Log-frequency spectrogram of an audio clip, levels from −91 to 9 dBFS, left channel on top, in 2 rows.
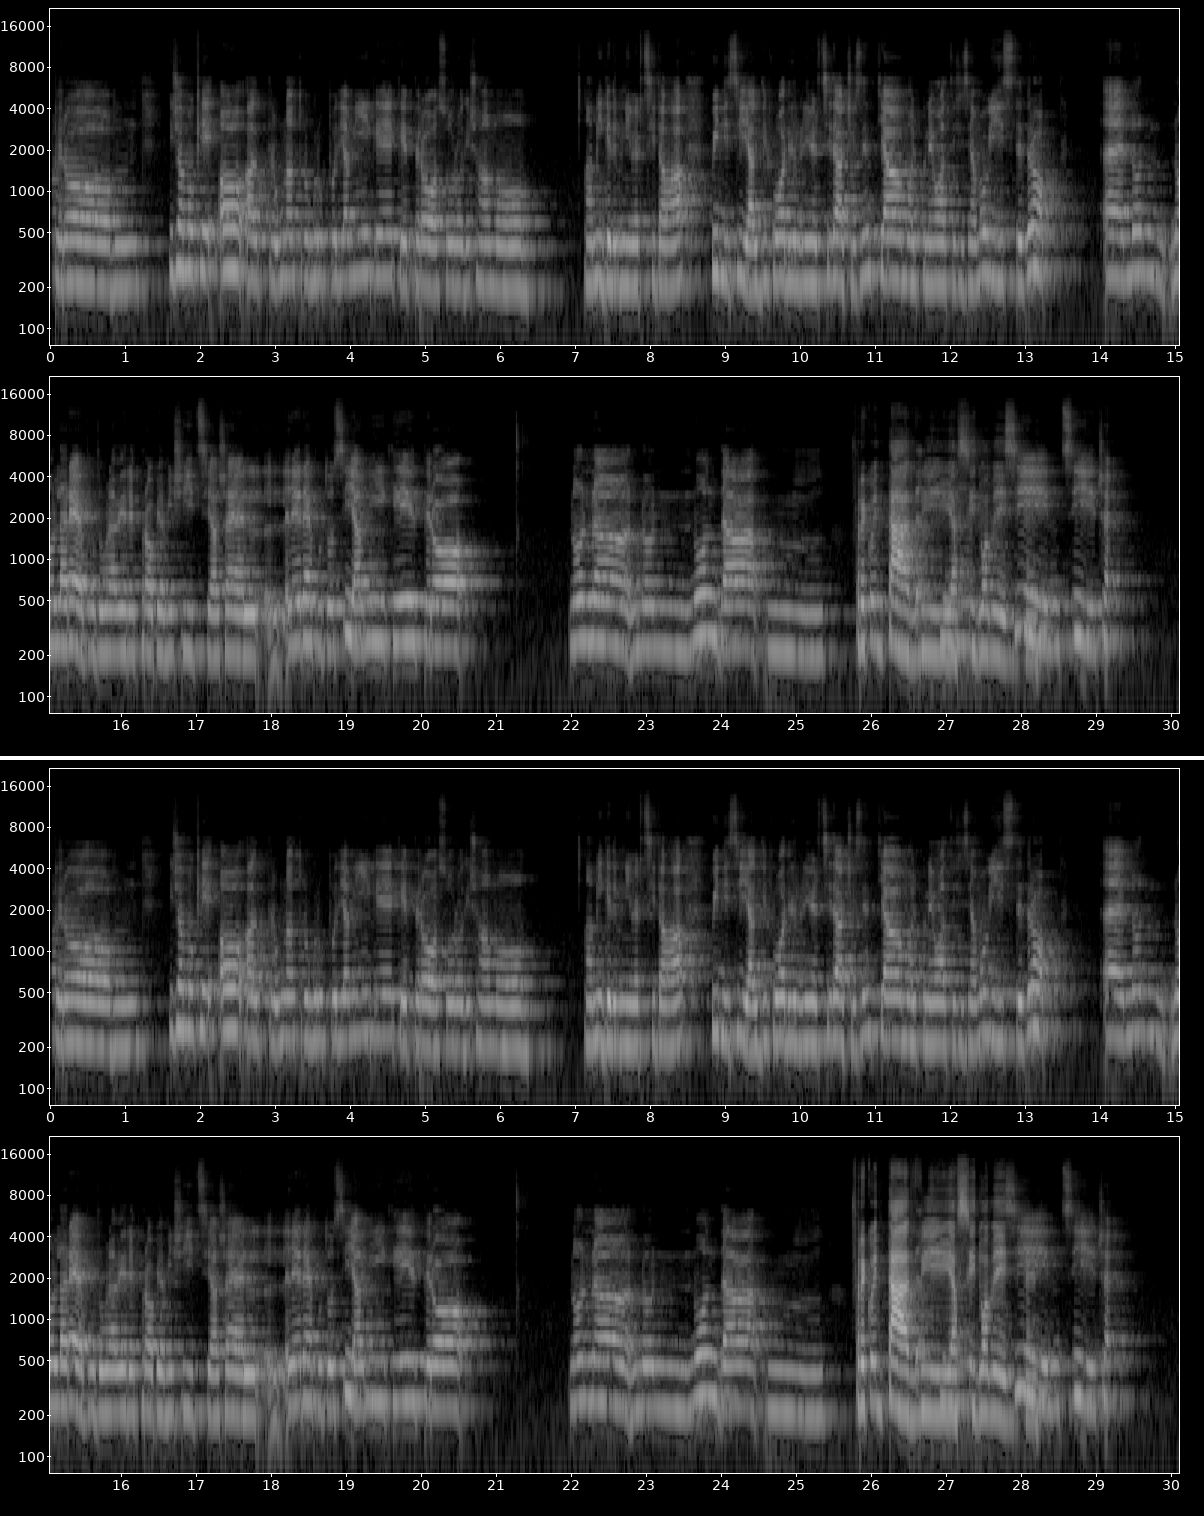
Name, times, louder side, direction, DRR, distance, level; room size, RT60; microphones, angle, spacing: voice 1, 0.0-6.4 7.1-13.3 14.0-20.6 22.0-25.4 26.6-27.4 27.9-29.2, equal, 10° left, 4 dB, 1.2 m, -37 dB
voice 2, 25.8-28.2, right 6 dB, 45° right, 12 dB, 0.6 m, -32 dB
24.5 x 15.5 x 3.1 m, 1.0 s
head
